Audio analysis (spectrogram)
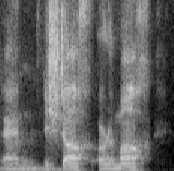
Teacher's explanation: we get words like an ishtar or a mach and loan words like tabak as well where it's on the second syllable rather than on the first one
